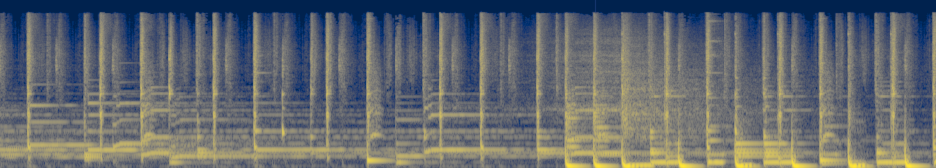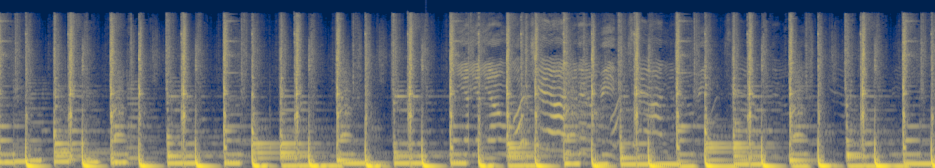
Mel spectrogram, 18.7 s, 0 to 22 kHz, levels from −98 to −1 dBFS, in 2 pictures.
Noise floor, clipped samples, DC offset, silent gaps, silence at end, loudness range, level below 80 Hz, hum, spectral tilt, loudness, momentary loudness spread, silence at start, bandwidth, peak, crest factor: -32 dBFS; under 0.1%; under 0.1%; none; 0 s; 6 LU; -14 dBFS; none; -4.5 dB/octave; -15 LUFS; 8 LU; 0 s; 16.5 kHz; 0 dBFS; 12 dB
